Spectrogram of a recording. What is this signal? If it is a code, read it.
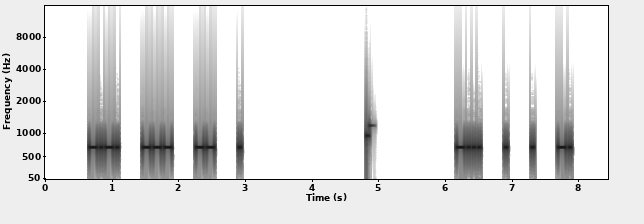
Morse code, heard as a keyed tone, about 30 wpm, spaced as for 17 wpm, 700 Hz. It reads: COME BEEN
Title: 3x Character Spacing - Top 100 Words - 30wpm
